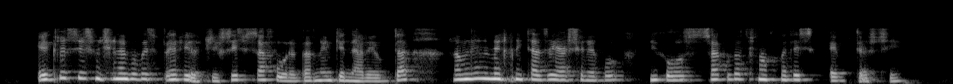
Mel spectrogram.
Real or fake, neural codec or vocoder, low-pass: fake; codec, 32 kHz, 1.9 kbps, SNAC; 5.4 kHz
